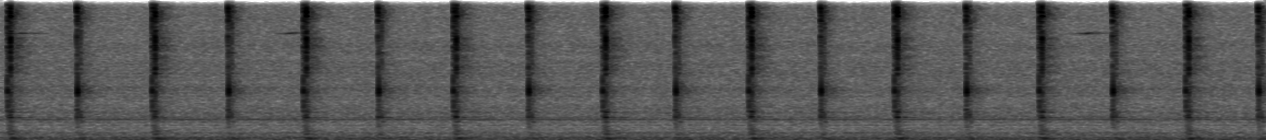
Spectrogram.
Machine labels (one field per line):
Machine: valve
